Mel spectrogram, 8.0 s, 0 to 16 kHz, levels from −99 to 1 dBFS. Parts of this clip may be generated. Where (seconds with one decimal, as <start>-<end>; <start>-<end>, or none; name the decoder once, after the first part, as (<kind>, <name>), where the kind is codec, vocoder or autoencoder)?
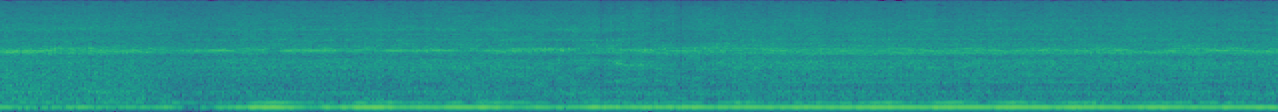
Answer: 3.2-4.5 (codec, SNAC)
